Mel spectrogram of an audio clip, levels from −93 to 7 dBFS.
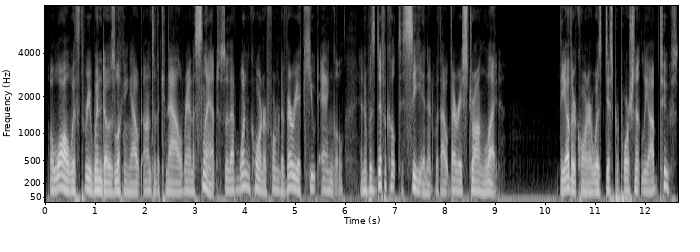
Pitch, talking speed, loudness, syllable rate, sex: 115 Hz, 190 wpm, -20 LUFS, 5.9 syllables/s, male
